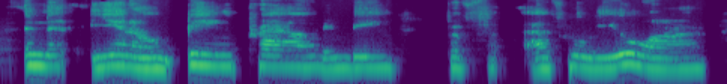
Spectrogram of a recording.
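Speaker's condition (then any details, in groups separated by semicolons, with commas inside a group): Cerebral palsy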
